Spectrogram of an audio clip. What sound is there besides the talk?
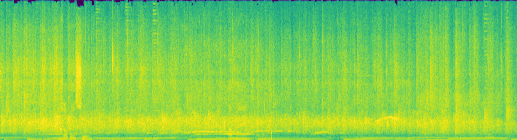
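church congregation applauding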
